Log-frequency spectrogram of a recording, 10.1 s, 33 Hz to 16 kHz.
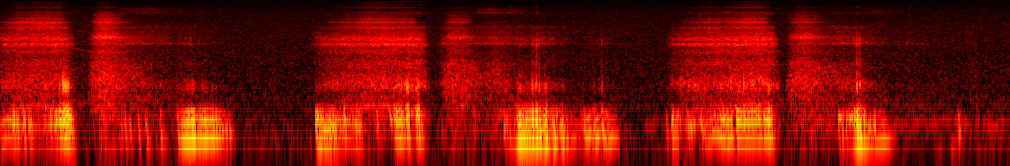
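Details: Sleeping English Bulldog snoring: low, rattling snores with snorting on breaths in and out, about 18 breaths a minute, somewhat uneven.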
